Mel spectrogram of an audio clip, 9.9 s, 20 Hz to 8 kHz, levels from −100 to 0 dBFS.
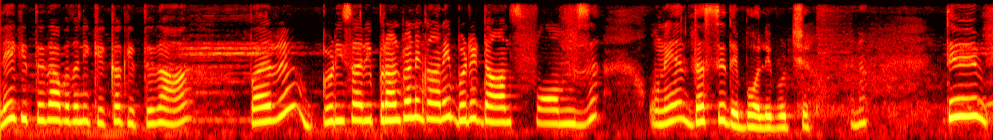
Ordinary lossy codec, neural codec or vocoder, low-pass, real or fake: none; none; 7.2 kHz; real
